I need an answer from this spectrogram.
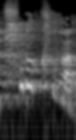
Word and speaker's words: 돌궐: 이 돌궐은 원래대로 발음으로 하자면은 투르크가 되고요.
